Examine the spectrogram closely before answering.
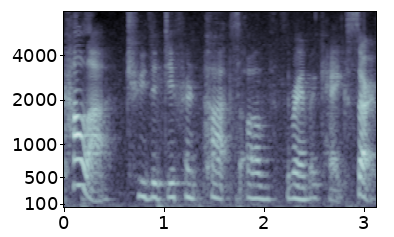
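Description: A woman speaking at a moderate pace over noticeable background noise. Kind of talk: tutorial. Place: kitchen. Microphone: phone near.

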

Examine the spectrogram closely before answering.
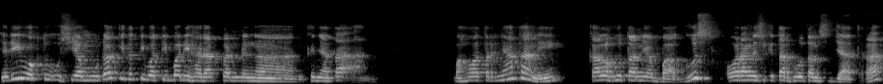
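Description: Audible room echo surrounds a man speaking with a Sulawesi accent. His pitch is high, his intonation lively, and his pace fairly quick. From Kendari, Southeast Sulawesi, Indonesia; Southeast Sulawesi, Indonesia. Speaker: forest activist and social entrepreneur; guest. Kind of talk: online talk interview. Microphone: video call.

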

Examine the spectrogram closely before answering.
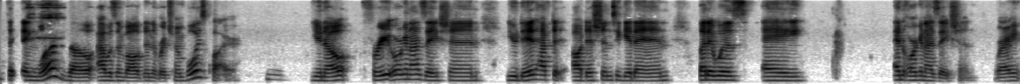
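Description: Speaking at a fairly slow pace with fairly even intonation, a man leaves long, frequent pauses. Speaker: web series host. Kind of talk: casual chat. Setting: video call. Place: home room. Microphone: video call.

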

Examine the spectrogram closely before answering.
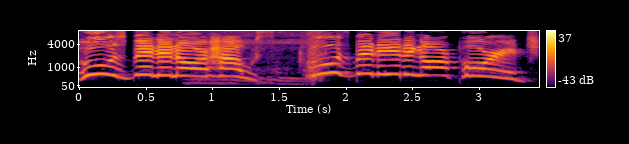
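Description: A woman speaks loudly in a put-on character voice with an extremely high pitch. Her pace is fairly slow. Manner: gruff, booming.

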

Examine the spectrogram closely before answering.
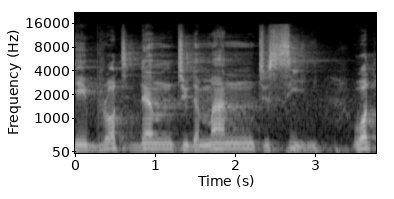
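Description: A man speaks with a bright, sharp tone and ordinary pitch variation. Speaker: preacher. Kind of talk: sermon. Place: church. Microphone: handheld.

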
